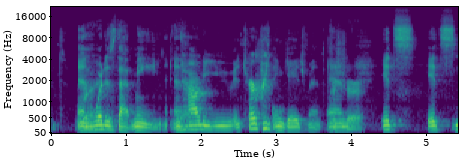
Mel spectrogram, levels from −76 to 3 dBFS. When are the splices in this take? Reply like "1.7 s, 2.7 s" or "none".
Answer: 3.0 s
